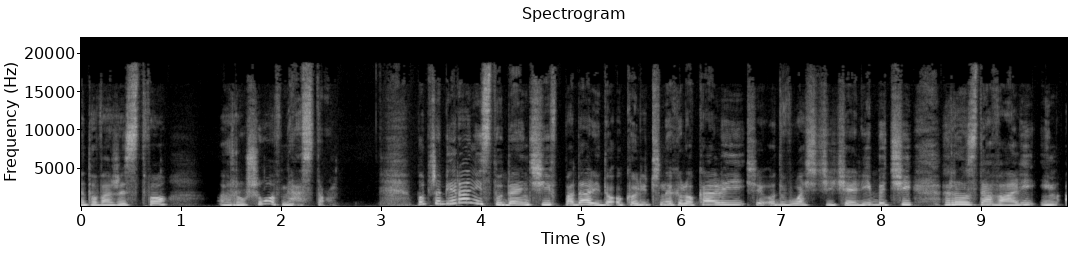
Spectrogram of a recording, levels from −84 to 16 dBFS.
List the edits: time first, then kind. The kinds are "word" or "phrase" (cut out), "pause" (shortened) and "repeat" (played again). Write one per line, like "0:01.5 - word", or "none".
0:06.7 - phrase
